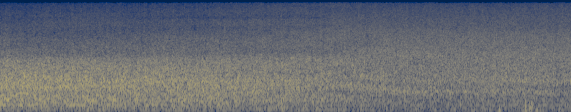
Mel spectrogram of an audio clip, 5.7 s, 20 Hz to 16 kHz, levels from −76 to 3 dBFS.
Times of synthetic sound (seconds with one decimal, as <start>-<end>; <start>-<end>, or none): 2.5-3.4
